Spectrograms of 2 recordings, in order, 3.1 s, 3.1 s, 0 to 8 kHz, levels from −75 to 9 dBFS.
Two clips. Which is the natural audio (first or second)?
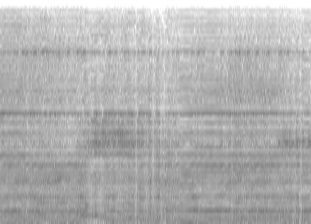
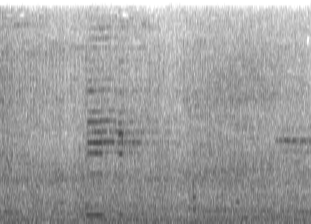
second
